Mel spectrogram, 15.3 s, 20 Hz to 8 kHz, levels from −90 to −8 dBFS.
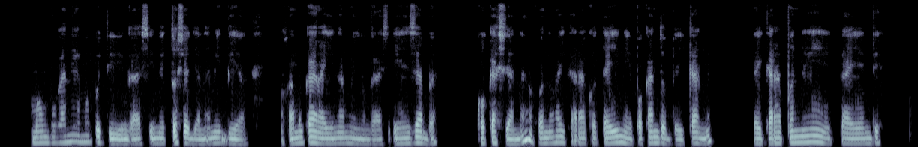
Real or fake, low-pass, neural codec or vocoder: real; 7.2 kHz; none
